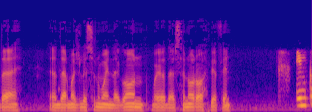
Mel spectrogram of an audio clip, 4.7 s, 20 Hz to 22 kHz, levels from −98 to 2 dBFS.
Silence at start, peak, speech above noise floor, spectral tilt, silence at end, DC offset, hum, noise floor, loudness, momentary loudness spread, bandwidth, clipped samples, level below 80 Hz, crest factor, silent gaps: 0 s; -8 dBFS; 27 dB; -6 dB/octave; 0 s; under 0.1%; none; -57 dBFS; -31 LUFS; 12 LU; 10.5 kHz; under 0.1%; -66 dBFS; 22 dB; none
